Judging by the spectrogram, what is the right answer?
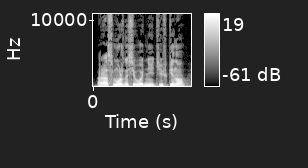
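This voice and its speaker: A man's voice: lowish voice, sing-song, brisk, a little mellow. A man reading a storybook, voicing a cocky streetwise boy in a raised, pushy voice.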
